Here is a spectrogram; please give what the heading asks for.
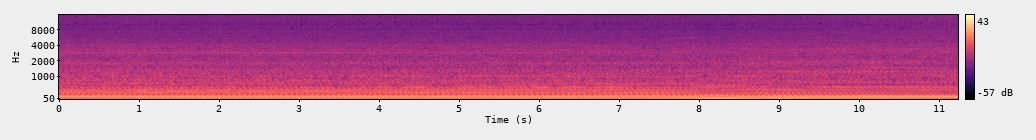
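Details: Subaru WRX 2.0 first start-up after replacing all valve shims, oil primed by cranking, fuel pump fuse refitted; steady, even idle with low smooth pulse, no valvetrain ticking or knocking; healthy normal idle.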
